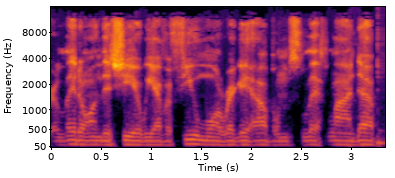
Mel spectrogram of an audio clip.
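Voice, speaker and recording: With an American accent, a man speaks at a fairly quick pace. His fairly low voice has monotone, flat intonation. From Washington DC area, US (Grenadian parents). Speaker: music review podcast host. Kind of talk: casual interview chat.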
